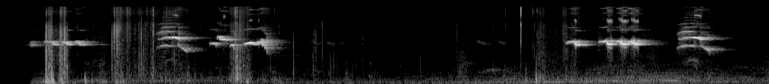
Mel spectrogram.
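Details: Oriental magpie-robin, locally called kacer, in a lure recording meant to set other birds singing, described as cat-like: loud clear whistled phrases with bright sweeping notes, then a pause and a second burst of slurred whistles.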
